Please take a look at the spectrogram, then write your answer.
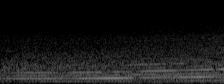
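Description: A car engine in the video game Forza Horizon 4 hums at a steady, moderate pitch while cruising through a town, slowly rising in tone, quiet and alone with no talk.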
